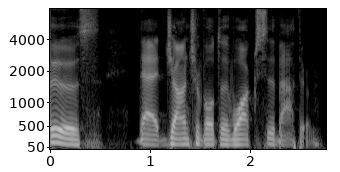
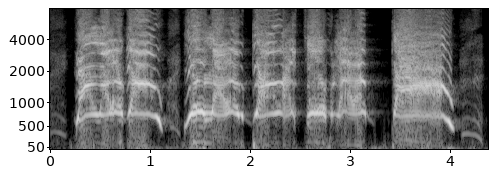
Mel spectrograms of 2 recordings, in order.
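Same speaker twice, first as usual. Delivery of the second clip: shrieking far higher and louder, frantic; hysterical screaming; 12 dB louder, slower than usual. Retold or imitated. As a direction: scream it in total panic, last line slowed. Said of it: "Honey Bunny is flipping out".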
